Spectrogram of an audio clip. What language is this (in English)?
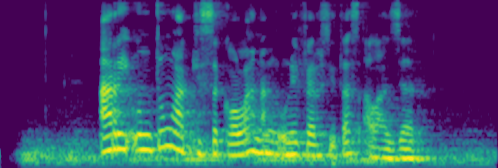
Javanese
